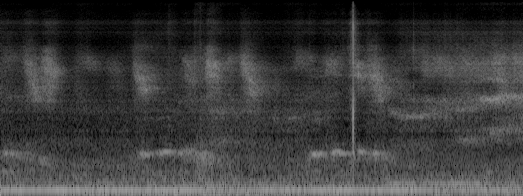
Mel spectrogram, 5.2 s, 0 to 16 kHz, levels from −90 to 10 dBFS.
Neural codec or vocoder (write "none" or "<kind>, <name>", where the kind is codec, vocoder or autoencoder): autoencoder, DAC-VAE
